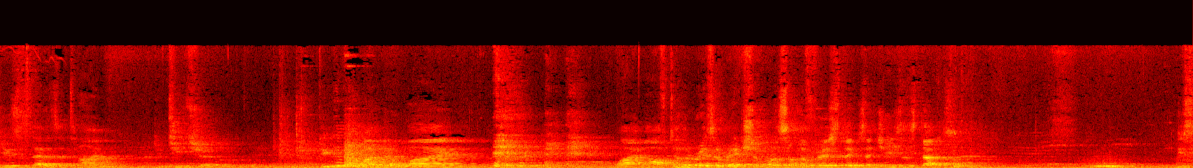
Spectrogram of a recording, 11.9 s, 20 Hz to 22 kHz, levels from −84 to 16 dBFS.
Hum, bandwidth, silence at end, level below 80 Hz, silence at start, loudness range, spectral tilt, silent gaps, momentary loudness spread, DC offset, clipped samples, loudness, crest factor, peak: none; 16.5 kHz; 0 s; -32 dBFS; 0 s; 4 LU; -4.5 dB/octave; none; 12 LU; under 0.1%; under 0.1%; -21 LUFS; 18 dB; -4 dBFS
